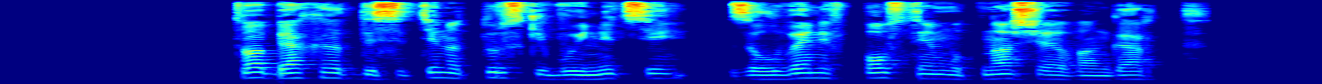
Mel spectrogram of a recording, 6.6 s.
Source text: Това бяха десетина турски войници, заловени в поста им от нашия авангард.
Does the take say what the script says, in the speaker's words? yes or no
yes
